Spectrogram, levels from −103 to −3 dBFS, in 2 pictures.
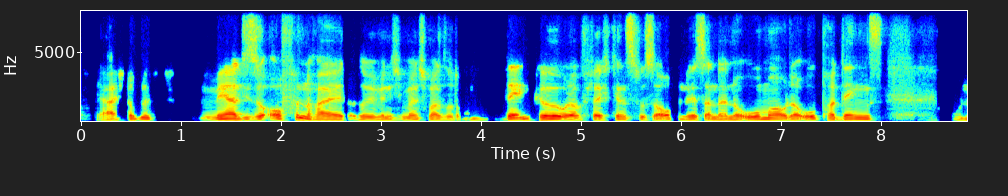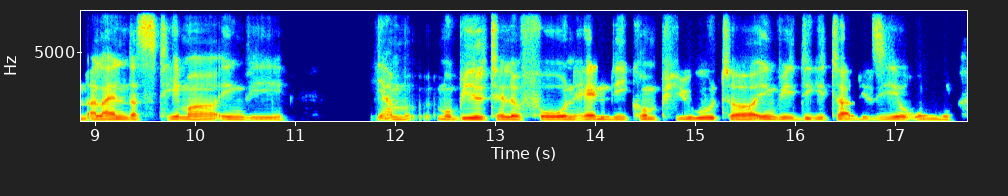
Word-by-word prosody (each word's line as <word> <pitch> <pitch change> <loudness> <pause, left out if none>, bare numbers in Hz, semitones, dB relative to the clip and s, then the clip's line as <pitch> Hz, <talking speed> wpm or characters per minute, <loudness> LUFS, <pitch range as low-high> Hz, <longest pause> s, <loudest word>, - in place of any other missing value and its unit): Ja, - - -2
ich - - -13
glaube, 105 -1 0
es - - -3
ist - - -34 0.2
mehr 105 +4 +4
diese 100 -2 0
Offenheit. 85 - +2
Also 90 - -5
wenn 90 0 -1
ich 95 0 -10
manchmal 90 -1 -3
so 90 - -6
dran 85 -1 -13
denke 105 +1 +5
oder 90 -1 +3
vielleicht 90 - -1
kennst 95 -1 -3
du - - -3
es - - -6
auch, - - +2
wenn 90 - -11
du 90 - 0
jetzt - - -1
an 85 - -1
deine 80 0 -1
Oma 95 0 +3
oder - - +1
Opa - - +1
denkst 95 +1 0 0.7
und 85 -2 -10
allein 90 +2 +2
das 80 -1 -2
Thema 85 -4 -2
irgendwie, 80 -3 -5 0.8
ja, 85 +2 -5
Mo 80 -3 -7 0.2
Mobiltelefon, 85 -2 +1
Handy, 90 -1 0
Computer, 95 -2 0
irgendwie 90 -1 -1
Digitalisierung, 85 -1 -3
90 Hz, 140 wpm, -24 LUFS, 85-95 Hz, 0.8 s, denke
